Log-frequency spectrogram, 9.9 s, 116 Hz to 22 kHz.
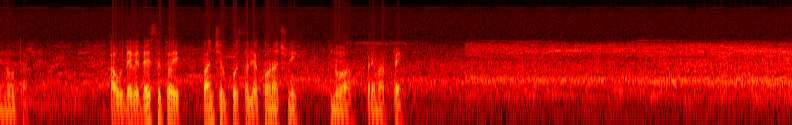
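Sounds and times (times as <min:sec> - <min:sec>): stadium crowd voices: 0:00.0 - 0:09.9.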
